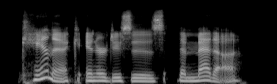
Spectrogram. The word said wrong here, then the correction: Mete: I think that's how you pronounce it. – Mete. – Okay. Mete. Canik just announced two new pistols based on the TP9 series.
